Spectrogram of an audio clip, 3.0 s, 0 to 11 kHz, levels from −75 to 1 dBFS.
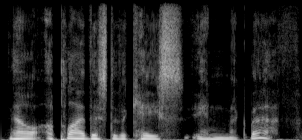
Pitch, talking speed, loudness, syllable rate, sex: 125 Hz, 160 wpm, -18 LUFS, 3.6 syllables/s, male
